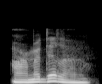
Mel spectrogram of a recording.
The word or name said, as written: armadillo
